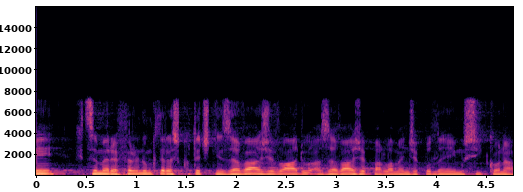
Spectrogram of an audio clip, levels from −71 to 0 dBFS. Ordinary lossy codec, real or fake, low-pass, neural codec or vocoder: Opus, 64 kbps; real; 7.2 kHz; none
